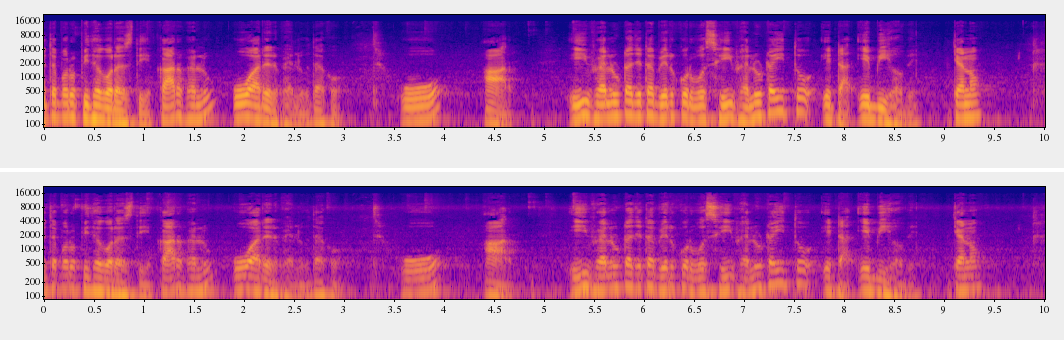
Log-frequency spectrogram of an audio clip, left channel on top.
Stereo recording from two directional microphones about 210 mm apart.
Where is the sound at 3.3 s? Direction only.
50° left (ahead or behind).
